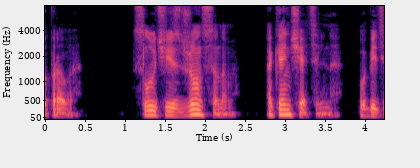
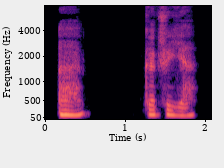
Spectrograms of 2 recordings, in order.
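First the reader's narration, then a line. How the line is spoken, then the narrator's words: Quiet cracked voice. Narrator (Russian): спросила тихим, надтреснутым голосом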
